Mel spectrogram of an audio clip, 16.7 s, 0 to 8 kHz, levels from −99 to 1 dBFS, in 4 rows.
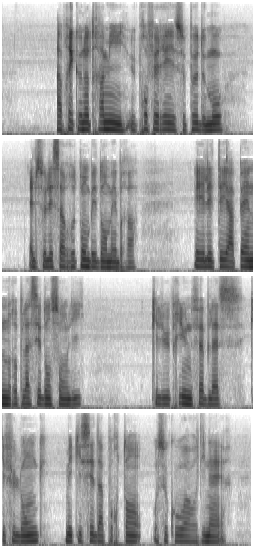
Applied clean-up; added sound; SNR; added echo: none; none; none; none.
